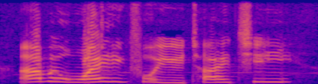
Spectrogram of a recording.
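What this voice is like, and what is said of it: Cutesy character voice. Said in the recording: “doing a cutesy voice ... I like its cute voice. It has a way cuter voice than in the anime.”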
